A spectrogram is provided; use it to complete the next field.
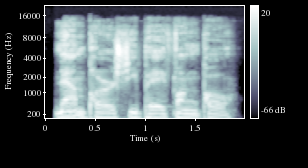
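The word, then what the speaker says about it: Rnam-par-shes-pahi-phung-po: Text: Renampar Shispahi Pongpo, pronounced Nampar Shipe Fungpo.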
